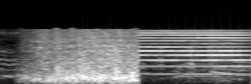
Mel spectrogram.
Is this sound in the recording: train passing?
yes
